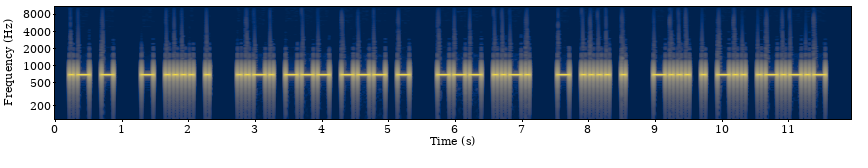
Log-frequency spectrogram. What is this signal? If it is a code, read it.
Morse code, heard as a keyed tone, about 20 wpm, 700 Hz. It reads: AT THE FOOT OF THE BED.
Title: Sentences with 5-Word Phrases - Spoken Beginning - 20wpm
